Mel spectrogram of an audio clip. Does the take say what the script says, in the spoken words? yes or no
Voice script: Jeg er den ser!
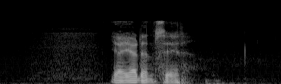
yes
